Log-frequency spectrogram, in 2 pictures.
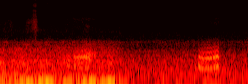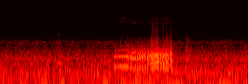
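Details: Relaxed Scottish Fold cat sleeping with its mouth open, snoring: soft low rasping breaths rising and falling over a steady low rumble, with a few louder snores near the start and end.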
